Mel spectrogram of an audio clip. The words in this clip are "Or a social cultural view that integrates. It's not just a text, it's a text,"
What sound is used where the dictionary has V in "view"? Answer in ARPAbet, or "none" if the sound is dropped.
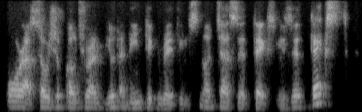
B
